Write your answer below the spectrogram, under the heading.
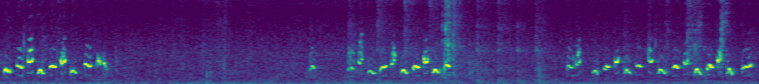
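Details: Yellow-vented bulbul performing 'trucukan garuda' then coarse 'ngriwik kasar' twittering, meant as a lesson for young bulbuls. Three runs of fast, jumpy high chirps with clicks and a silent gap after the first.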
